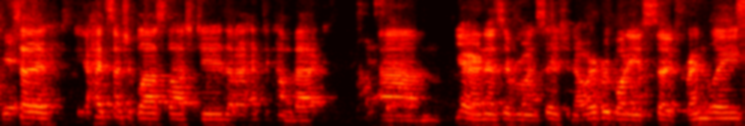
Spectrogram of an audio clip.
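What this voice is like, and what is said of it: Australian accent. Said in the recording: “I'm an Aussie. I traveled all the way from Australia ... I thought that accent was fake.”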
